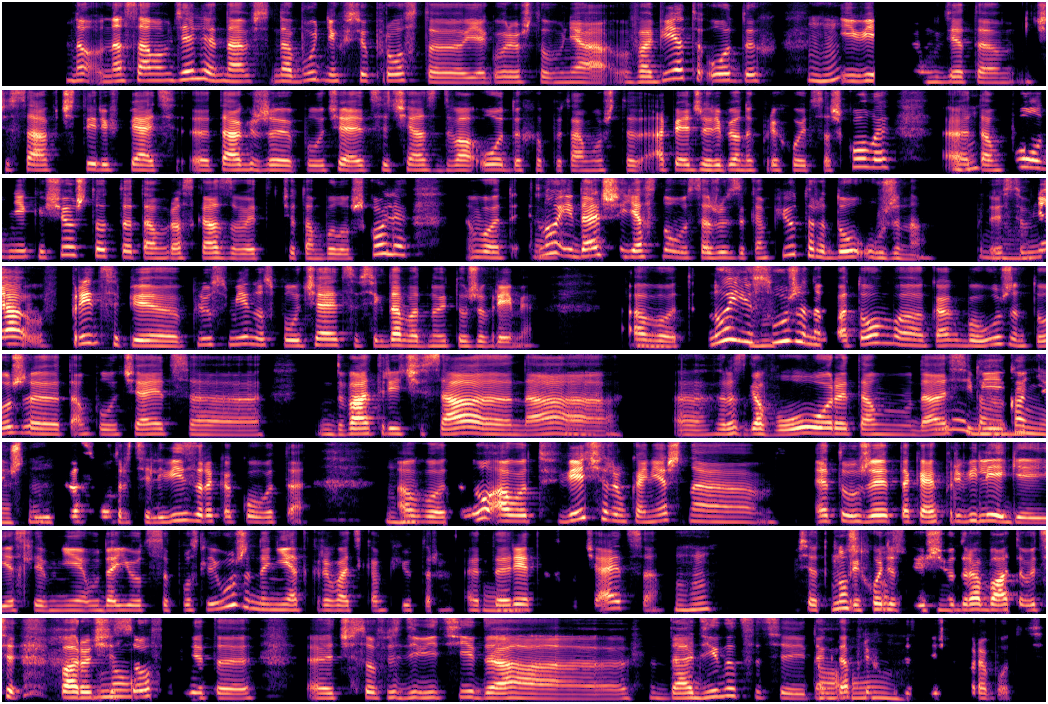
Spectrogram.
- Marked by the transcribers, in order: tapping; chuckle
- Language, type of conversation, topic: Russian, podcast, Как вы находите баланс между дисциплиной и полноценным отдыхом?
